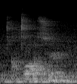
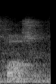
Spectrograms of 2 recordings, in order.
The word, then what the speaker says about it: Clouser: Steve Klosser, did I say that right? It works. How close was that? Well, it's pronounced Clouser. Some people say Clouser.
